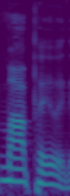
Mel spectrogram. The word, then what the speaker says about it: Mapu: Mapu.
